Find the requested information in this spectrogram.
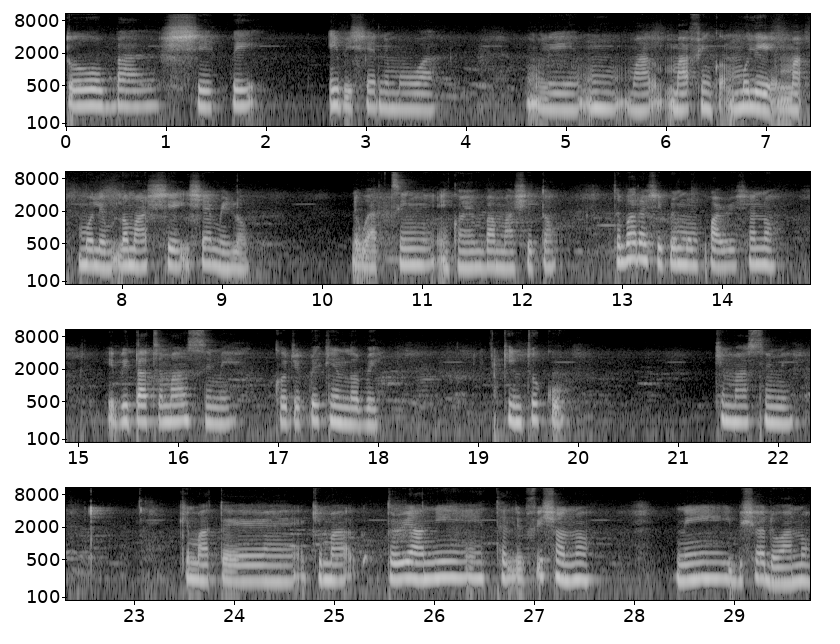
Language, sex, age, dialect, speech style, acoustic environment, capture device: Yoruba, female, 25-34, Nigeria - Lagos Yoruba, happy, people talking, mobile / Linux / Chrome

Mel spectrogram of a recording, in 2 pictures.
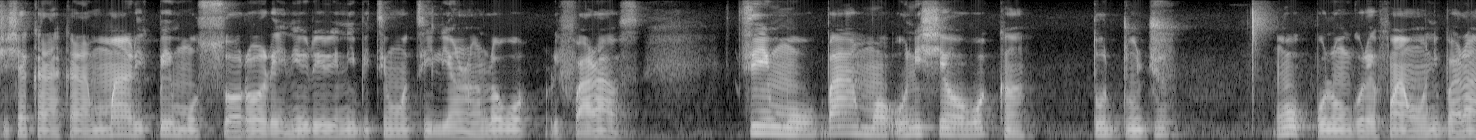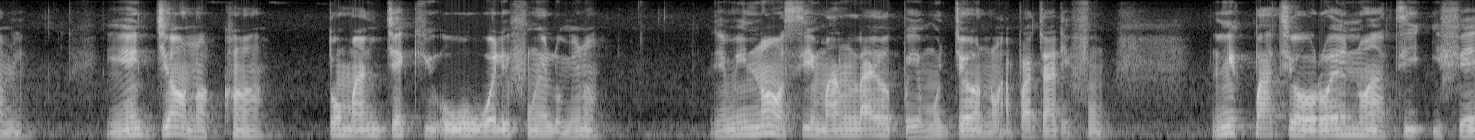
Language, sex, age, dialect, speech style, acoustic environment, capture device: Yoruba, male, 25-34, Nigeria - Nigerian Standard, focused, appliances, desktop / Linux / Chrome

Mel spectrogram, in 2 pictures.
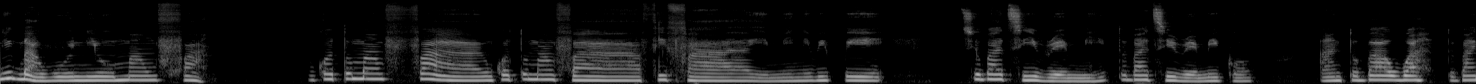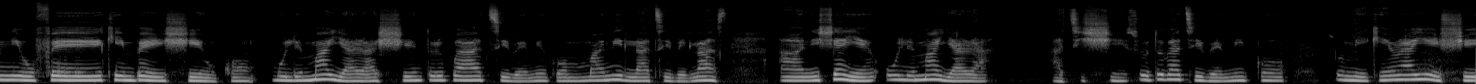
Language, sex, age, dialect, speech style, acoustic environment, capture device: Yoruba, female, 35-44, Nigeria - Lagos Yoruba, relaxed, silence, desktop / Linux / Chrome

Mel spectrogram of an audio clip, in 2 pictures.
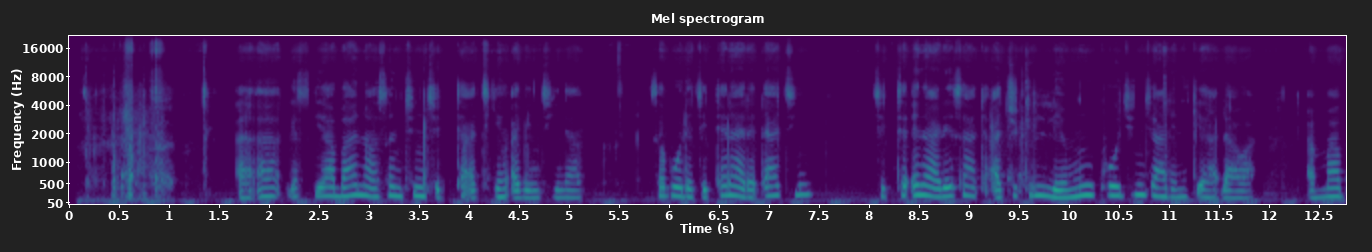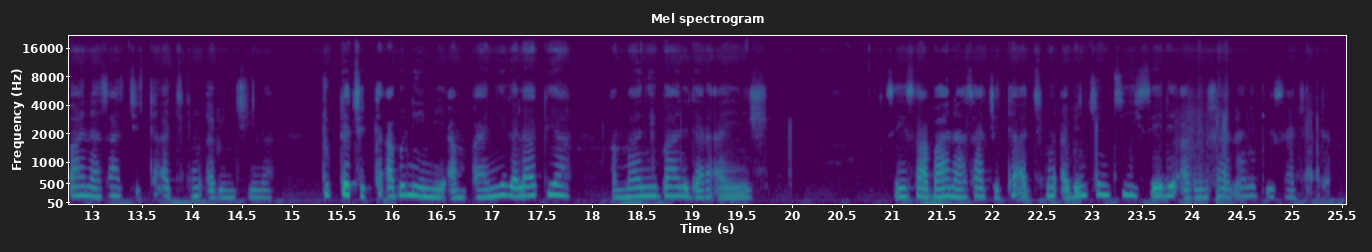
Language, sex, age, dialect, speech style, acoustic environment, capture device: Hausa, male, 25-34, Nigeria - Nigerian Standard, happy, nature; music, mobile / Linux / Chrome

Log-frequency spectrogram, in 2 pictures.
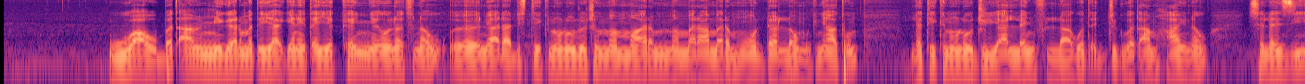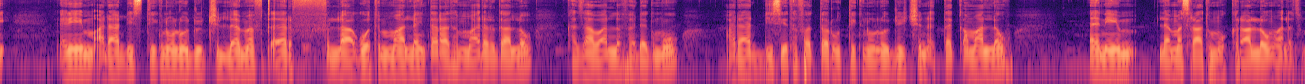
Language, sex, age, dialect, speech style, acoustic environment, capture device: Amharic, male, 25-34, Ethiopia - Addis Ababa, focused, traffic, mobile / Linux / Chrome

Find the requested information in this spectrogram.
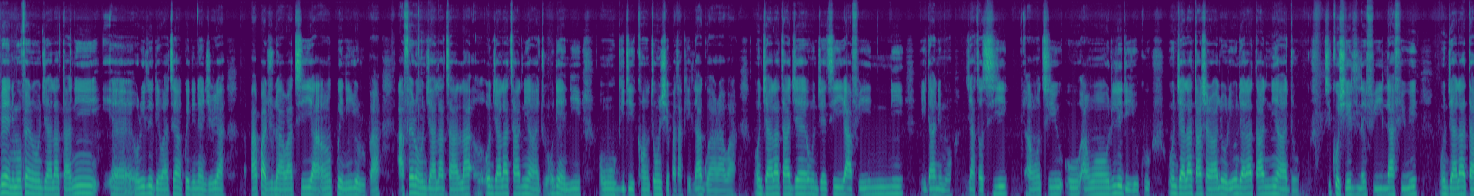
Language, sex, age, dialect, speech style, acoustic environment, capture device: Yoruba, male, 18-24, Nigeria - Ibadan, relaxed, nature, mobile / Linux / Chrome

